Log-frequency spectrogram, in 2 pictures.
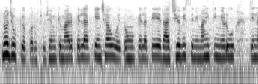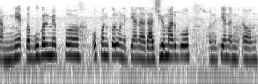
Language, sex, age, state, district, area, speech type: Gujarati, female, 30-45, Gujarat, Rajkot, rural, spontaneous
